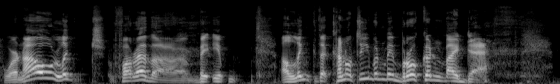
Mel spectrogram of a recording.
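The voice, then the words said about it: Sean Connery impression, mixed accent. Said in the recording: “your Egyptian accent is tight... An Egyptian, Zeistian, Spanish, Scotsman.”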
